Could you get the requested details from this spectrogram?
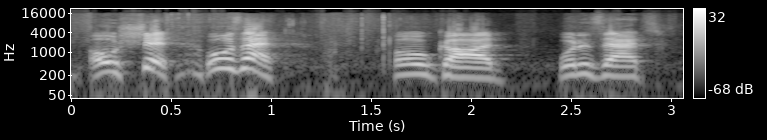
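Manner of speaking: loud, high startled yelp. Real, not acted. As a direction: jump at the sudden noise. Startled by noise in bushes.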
